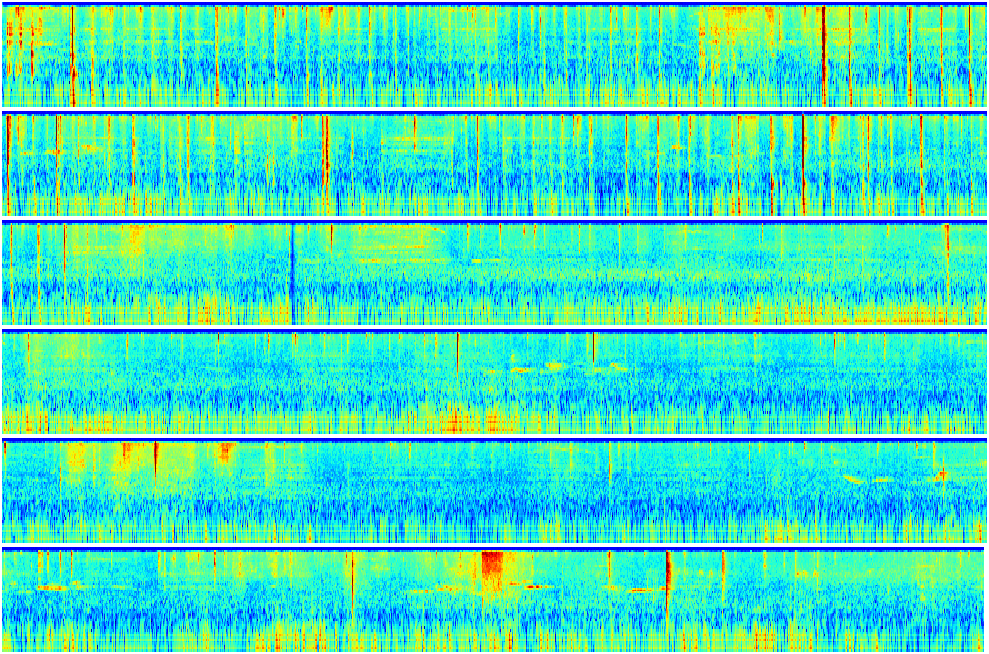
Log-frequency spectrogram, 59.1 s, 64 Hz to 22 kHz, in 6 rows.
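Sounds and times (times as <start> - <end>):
dough handling sounds: 0.0 - 31.7.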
